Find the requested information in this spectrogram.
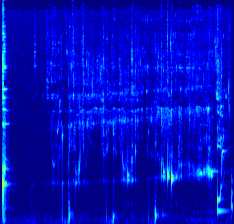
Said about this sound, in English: Sorry, guys. Another trigger warning for that sound. Oh, he's pouring the wine.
